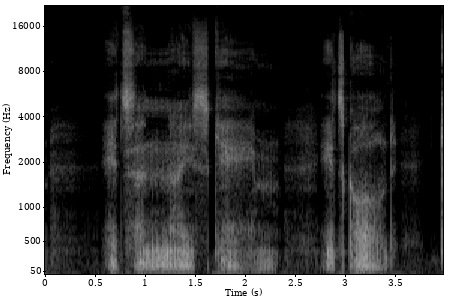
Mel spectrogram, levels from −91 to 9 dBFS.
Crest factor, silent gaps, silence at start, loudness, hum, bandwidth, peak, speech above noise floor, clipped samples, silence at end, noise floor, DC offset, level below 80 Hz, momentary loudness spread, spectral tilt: 24 dB; none; 0.05 s; -36 LUFS; none; over 20 kHz; -14 dBFS; 30 dB; under 0.1%; 0.5 s; -65 dBFS; under 0.1%; -60 dBFS; 16 LU; -4.5 dB/octave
